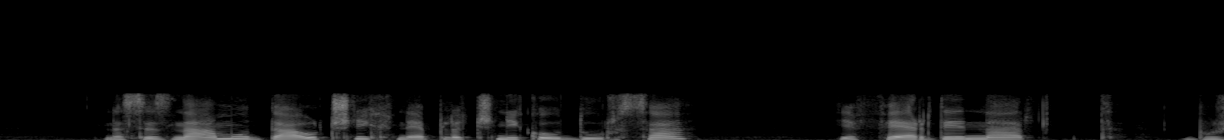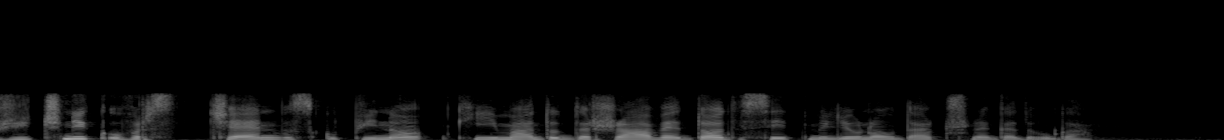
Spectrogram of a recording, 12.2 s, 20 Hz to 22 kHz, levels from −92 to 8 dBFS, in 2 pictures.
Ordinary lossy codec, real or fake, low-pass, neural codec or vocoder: none; real; 7.2 kHz; none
